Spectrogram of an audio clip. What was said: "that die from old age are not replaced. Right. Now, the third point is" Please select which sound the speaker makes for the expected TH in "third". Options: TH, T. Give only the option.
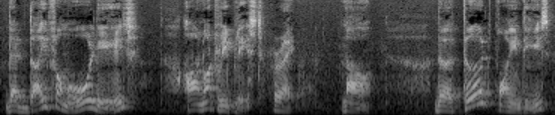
T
